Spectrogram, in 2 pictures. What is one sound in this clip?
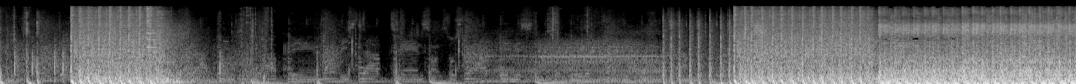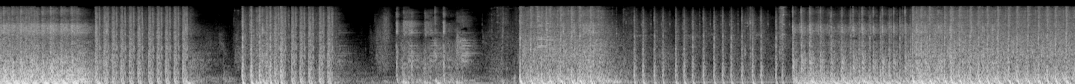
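Rapid gunshots crack in a game.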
